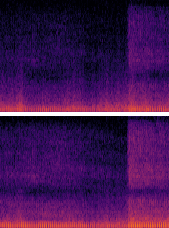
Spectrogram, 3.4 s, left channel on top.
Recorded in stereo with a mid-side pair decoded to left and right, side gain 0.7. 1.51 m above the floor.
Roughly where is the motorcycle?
Ahead right.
